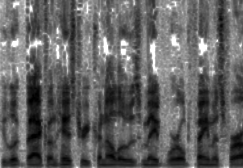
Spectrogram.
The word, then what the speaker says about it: Cronulla: Cronulla, as like in null and void. Cronulla.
